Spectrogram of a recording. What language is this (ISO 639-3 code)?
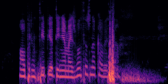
glg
